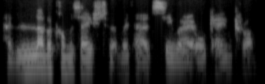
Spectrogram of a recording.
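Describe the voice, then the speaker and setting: A man's voice: on the low side, racing, warm tone, breathy edge, no room sound, highs cut off. Chatty, swearing coaching man. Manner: chatty, swears freely, jokey asides. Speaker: personal branding coach. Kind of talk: casual group coaching talk.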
